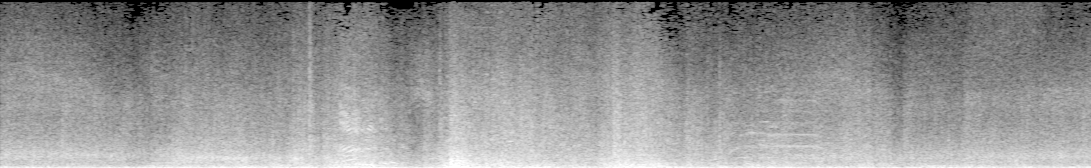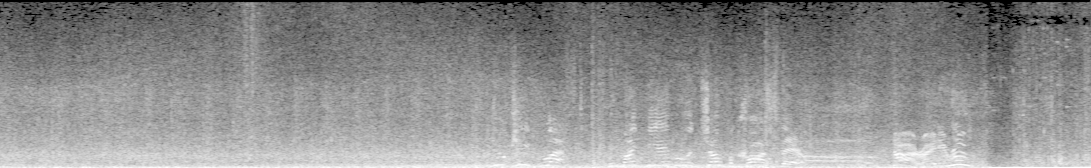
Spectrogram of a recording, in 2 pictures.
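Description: A car engine rumbles steadily as an off-road vehicle drives over a bumpy dirt track.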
